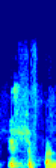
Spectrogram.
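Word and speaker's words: Schüfftan: sí, solo para complementar el efecto, qué entretenido, el efecto Schuftan, ¿cómo se dice? Schuftan.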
